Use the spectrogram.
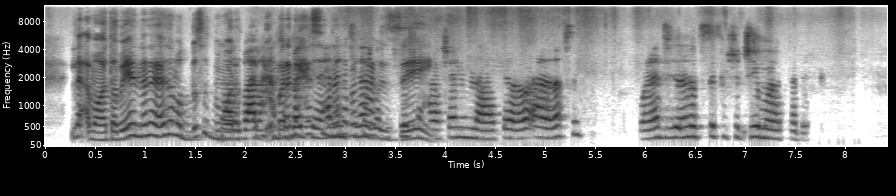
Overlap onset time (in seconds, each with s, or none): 1.7 s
